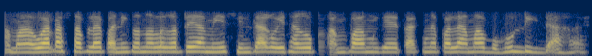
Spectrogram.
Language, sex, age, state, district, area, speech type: Assamese, female, 45-60, Assam, Sivasagar, rural, conversation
